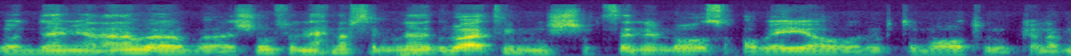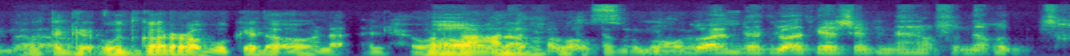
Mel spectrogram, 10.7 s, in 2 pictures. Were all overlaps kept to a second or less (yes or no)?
no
